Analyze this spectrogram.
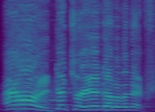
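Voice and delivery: loud, high bossy shout; mother's retold yell. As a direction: imitate a commanding mom on the sideline. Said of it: "yells out".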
